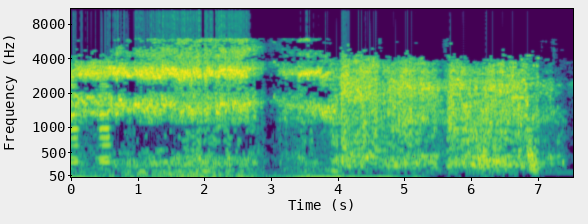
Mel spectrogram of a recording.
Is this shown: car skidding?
yes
